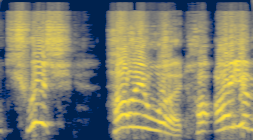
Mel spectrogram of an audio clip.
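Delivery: high, loud, stretched-out welcome; exuberant greeting. Real, not acted. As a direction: holler a big hello to a favourite guest. Calling out greeting to viewer.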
